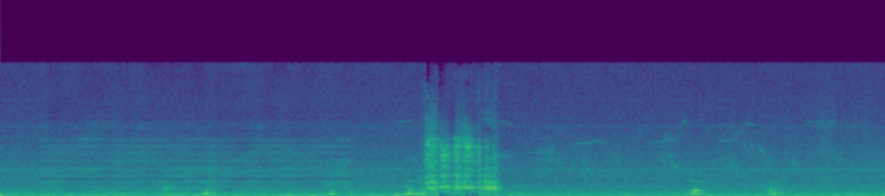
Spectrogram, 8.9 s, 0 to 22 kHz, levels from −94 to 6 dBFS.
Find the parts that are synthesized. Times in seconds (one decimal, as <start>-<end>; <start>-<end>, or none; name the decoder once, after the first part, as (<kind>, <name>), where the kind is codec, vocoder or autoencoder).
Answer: 0.4-3.5 (codec, DAC); 4.3-4.8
